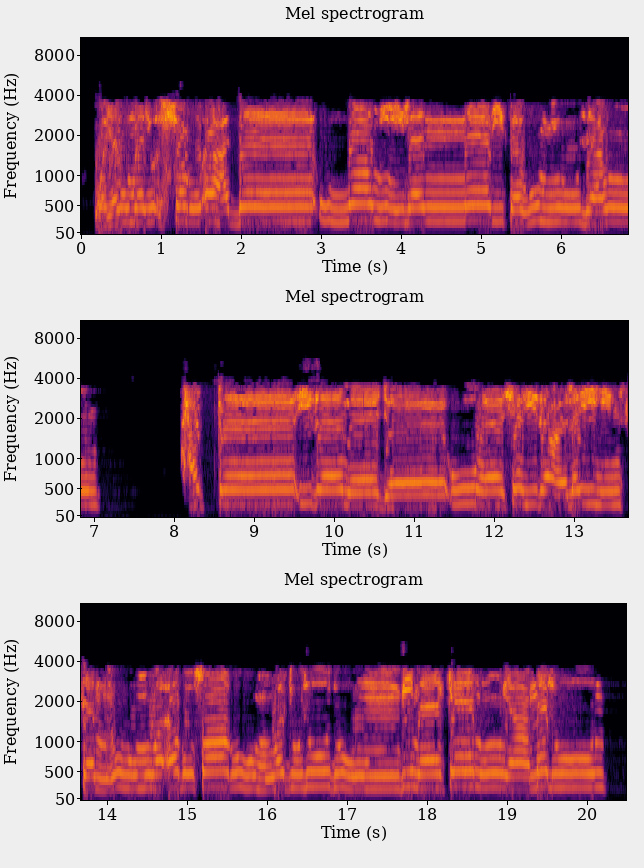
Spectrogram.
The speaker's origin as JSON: {"language": "Arabic", "country": "Egypt", "lives_now": "Riyadh, Saudi Arabia", "said": "أنا من الرياض، مصري مقيم بالرياض"}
